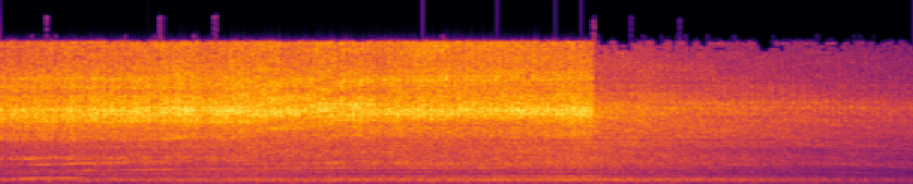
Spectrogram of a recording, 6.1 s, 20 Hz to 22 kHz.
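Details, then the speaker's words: NordicTrack Incline Trainer X5 treadmill with no console display, reset button pushed up: loud hissing drone with rising whine for about four seconds, then the motor winds down and cuts out; sparks seen below, owner suspects a short. "what happens if I push it up into the reset position, it turns on for a short while and you can hear the motor just like bzzing, and then it turns off."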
